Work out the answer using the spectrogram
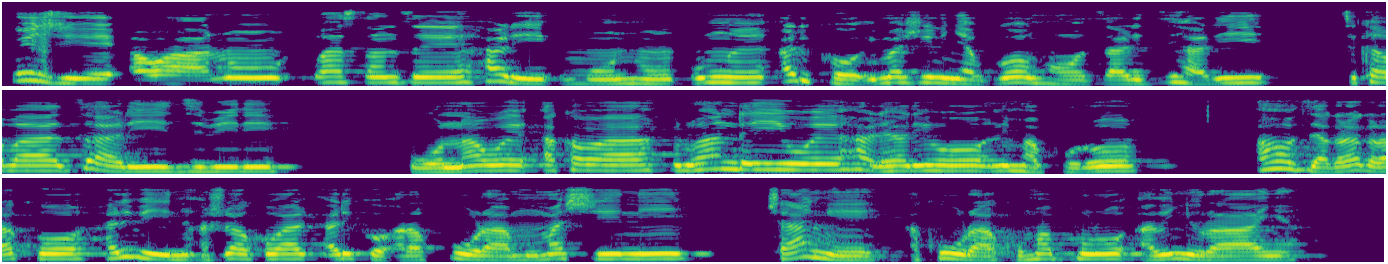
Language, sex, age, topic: Rundi, male, 25-35, education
